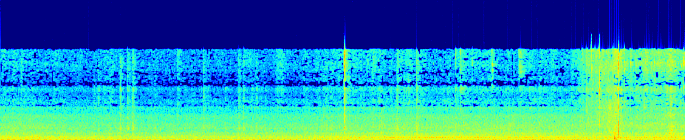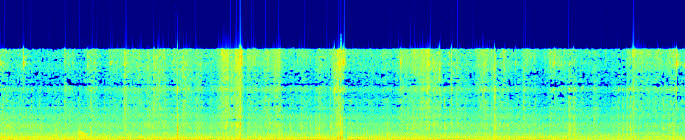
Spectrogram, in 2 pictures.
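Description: Traffic roars and echoes through a tunnel.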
